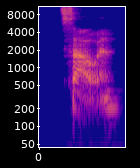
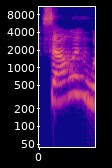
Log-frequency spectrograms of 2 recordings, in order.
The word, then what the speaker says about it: Samhain: Yes, Samhain is not the word. – Right. – Samhain. It's a Gaelic word, and it's a tricky language.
